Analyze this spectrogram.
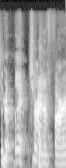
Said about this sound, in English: You're like co- you're doing that. You're like coughing to mask the sound.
